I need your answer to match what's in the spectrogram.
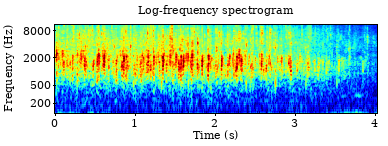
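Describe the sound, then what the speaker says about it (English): Audience applause at a Memorial Day ceremony, a steady, moderately distant round of clapping from a crowd that holds evenly and eases off slightly at the end. "Please give her a big hand of applause."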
